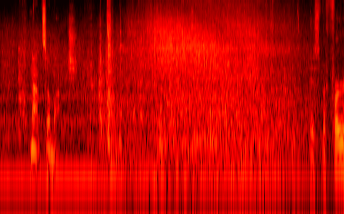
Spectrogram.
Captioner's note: machine whirring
